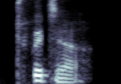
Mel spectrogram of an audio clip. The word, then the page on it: twitter: Indian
